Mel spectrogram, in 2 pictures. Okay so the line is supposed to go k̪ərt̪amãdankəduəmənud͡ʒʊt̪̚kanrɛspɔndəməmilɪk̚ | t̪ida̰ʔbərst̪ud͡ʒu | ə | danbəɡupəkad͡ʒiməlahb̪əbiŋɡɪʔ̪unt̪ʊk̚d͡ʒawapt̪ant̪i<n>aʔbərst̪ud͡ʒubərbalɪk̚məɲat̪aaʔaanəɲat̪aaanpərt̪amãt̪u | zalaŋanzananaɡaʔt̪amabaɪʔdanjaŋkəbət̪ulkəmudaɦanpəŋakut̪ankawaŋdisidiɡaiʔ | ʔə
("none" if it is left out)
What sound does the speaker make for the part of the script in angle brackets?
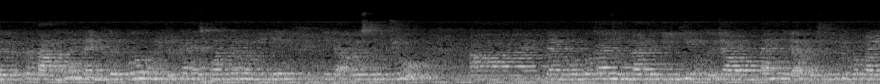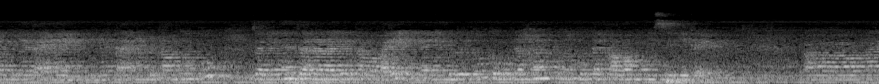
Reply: d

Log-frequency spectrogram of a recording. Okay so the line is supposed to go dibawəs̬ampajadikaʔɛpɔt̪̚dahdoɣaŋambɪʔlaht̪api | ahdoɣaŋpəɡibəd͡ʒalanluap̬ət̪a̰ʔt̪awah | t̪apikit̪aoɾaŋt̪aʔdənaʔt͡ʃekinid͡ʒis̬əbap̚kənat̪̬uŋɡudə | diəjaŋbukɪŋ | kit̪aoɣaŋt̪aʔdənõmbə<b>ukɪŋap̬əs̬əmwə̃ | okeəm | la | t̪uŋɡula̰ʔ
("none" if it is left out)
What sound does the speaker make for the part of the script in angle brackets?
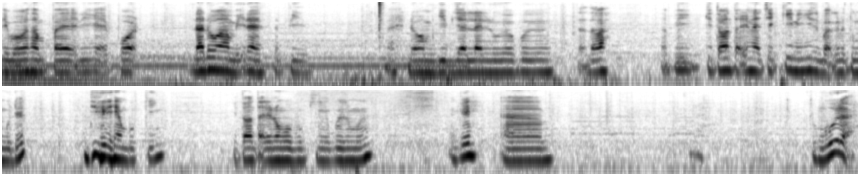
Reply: b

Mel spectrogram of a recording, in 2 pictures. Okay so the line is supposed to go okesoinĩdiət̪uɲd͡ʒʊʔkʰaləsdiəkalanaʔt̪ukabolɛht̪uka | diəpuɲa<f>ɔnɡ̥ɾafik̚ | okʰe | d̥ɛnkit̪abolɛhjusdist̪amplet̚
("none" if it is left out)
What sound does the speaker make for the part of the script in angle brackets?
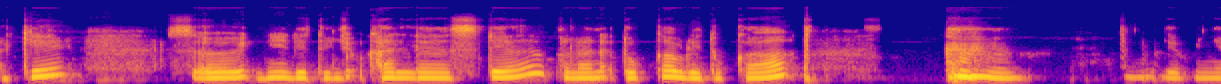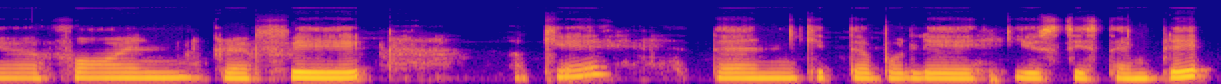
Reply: f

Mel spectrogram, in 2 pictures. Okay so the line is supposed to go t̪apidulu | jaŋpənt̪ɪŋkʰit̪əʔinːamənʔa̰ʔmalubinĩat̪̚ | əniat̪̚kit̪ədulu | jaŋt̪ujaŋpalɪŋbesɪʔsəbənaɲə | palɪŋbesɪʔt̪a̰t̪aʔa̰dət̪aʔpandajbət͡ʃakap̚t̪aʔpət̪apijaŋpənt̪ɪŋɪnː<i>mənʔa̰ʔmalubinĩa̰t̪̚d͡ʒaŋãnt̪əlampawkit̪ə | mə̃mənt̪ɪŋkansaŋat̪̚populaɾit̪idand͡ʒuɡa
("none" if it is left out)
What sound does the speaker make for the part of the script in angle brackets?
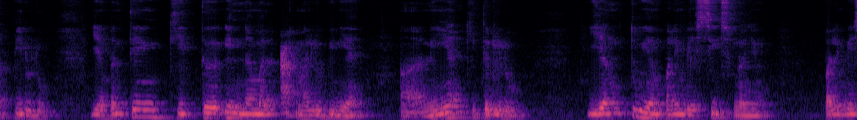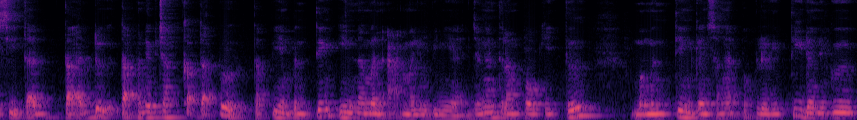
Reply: a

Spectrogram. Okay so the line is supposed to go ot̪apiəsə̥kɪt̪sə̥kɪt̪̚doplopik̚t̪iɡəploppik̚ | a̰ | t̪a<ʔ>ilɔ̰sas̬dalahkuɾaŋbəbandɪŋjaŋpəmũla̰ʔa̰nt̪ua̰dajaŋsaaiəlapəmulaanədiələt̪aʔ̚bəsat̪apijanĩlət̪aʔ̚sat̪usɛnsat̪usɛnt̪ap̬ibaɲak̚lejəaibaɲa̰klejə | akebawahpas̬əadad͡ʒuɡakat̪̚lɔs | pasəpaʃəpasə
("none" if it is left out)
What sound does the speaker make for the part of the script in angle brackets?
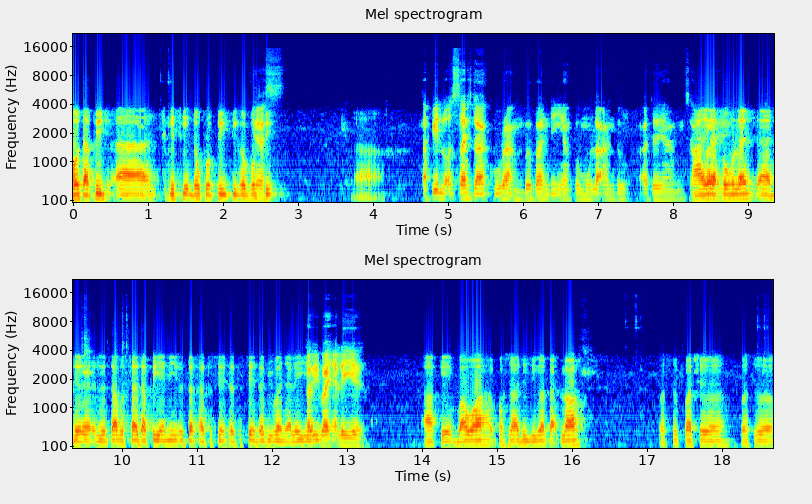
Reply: p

